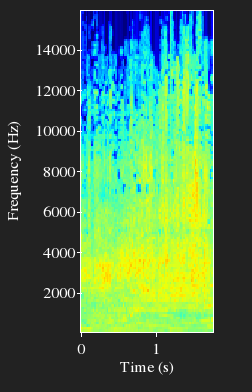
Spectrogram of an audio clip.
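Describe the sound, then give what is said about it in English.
The engine of the number 69 race car roars steadily while tires squeal and skid, a continuous loud burst of motorsport noise with no voices. “you of course, hopped in the number 69 car.”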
